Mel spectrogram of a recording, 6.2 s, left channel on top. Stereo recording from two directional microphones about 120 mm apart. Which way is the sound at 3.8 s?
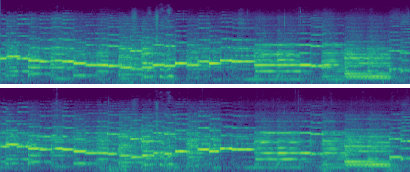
25° left (ahead or behind).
